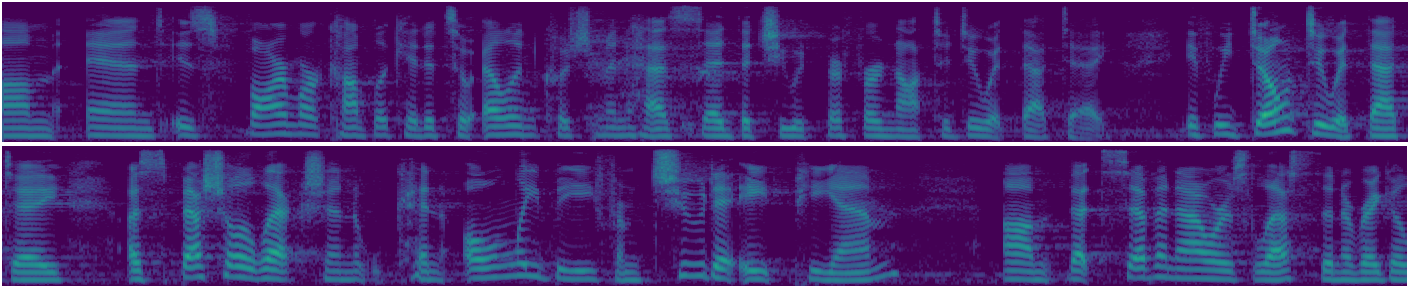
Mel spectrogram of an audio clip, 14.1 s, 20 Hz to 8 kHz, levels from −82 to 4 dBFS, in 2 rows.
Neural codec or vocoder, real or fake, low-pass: none; real; 7.2 kHz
